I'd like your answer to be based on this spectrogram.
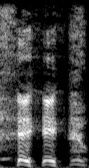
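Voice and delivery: smug chuckle. Acted. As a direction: laugh at your own wordplay. Fence chuckles at own joke.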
